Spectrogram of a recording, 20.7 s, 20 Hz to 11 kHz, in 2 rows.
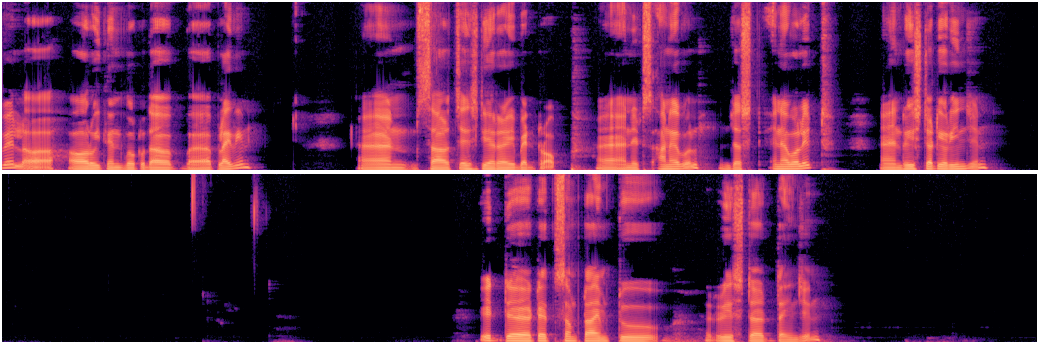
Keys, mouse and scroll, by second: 5.3 h, 5.6 d, 6.1 r, 6.4 i.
